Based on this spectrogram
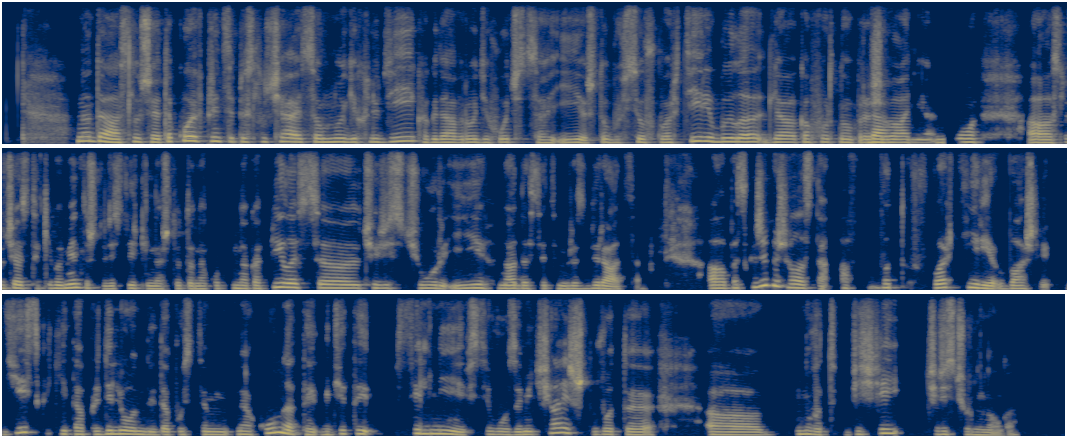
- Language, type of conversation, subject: Russian, advice, Как справиться с накоплением вещей в маленькой квартире?
- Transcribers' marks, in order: none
